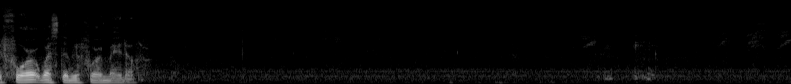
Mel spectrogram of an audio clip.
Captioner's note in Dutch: grinnikt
